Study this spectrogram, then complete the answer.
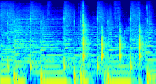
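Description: A knife chops fruit into pieces on a cutting board, giving a run of about eight distinct cuts in an uneven rhythm, close and clear over faint background music.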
